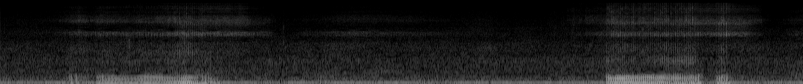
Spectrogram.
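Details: Boxer dog sleeping with its eyes open: two loud, rattling snores a few seconds apart over a steady low room hum, then a soft snort; snoring.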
